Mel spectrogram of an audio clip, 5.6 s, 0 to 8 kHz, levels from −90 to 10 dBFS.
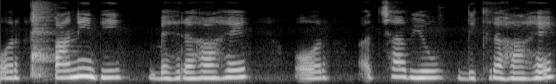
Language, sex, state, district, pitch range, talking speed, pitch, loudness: Hindi, female, Chhattisgarh, Raipur, 225-245 Hz, 130 wpm, 235 Hz, -16 LUFS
